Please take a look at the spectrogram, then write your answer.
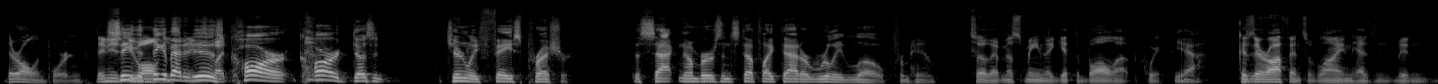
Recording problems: none

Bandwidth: 14.5 kHz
